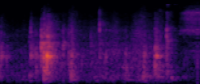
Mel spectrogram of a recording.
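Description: Toiletry bottles and an aerosol can knocking and clinking together as they are rummaged through in a bag: a few light knocks, the loudest about half a second in.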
